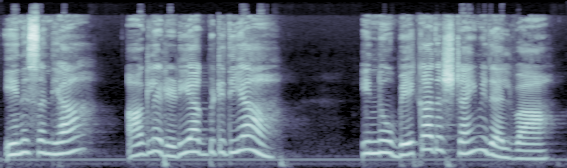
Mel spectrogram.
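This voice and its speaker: A woman's voice: fairly low pitch, fairly even intonation, moderate pace, warm tone, natural voice. A woman voicing a cheerful, chatty young female college student, bubbly and eager. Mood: teasing.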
